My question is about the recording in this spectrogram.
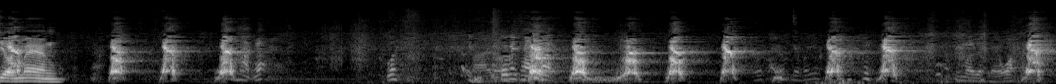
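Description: A dog barking and yelping over and over, short sharp calls about two a second, with a brief pause partway through.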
